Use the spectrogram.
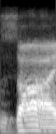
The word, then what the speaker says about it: XAI: I thought it was just, which again, it's pronounced Zai. It's like a gaming token.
